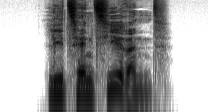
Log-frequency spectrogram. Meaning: present participle of lizenzieren
- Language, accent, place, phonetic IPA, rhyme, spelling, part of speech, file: German, Germany, Berlin, [lit͡sɛnˈt͡siːʁənt], -iːʁənt, lizenzierend, verb, De-lizenzierend.ogg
